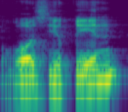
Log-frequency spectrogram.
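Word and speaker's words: غاسق: Ghosiqin ini izhar ya. Nun sukun atau tanwin bertemu dengan hamzah. Ini dibacanya jelas nunnya. Beda dengan tadi, ini nunnya ikhfa. Min, tapi kalau ini jelas nunnya. Ghosiqin, in. Nah, jelas innya.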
